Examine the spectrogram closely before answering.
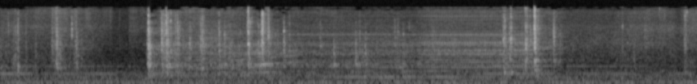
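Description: A cassette player's buttons click as they are pressed.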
